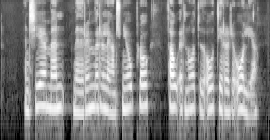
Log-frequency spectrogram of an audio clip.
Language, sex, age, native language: Icelandic, female, 30-39, Icelandic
